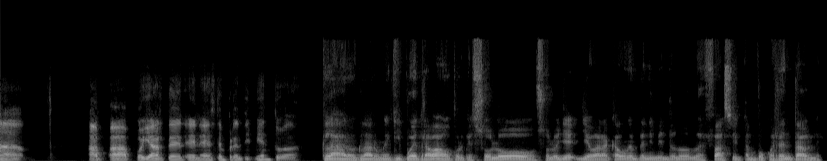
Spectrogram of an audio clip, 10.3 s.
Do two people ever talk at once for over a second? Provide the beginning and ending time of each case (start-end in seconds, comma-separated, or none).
none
